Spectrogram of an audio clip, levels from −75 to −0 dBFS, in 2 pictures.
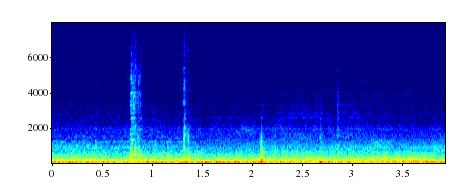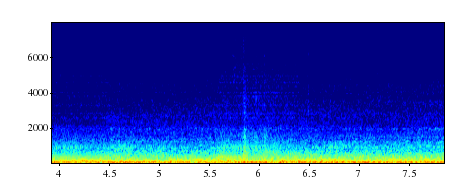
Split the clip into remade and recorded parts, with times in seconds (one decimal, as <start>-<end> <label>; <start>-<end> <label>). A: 0.0-1.5 recorded; 1.5-4.5 remade; 4.5-5.6 recorded; 5.6-6.4 remade; 6.4-7.9 recorded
